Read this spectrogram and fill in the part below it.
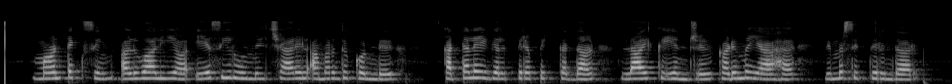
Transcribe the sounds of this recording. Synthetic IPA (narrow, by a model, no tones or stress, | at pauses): maːɳʈɛksɪŋɐɻɯʋaːlɪjaːʔeːsiːɾuːmɪlt͡ʃaːɾɪlʔɐmɐɾnd̪ɯkɔɳɖɯ | kɐʈːɐlɐɪɣɐɭpɪrɐpːɪkːɐðaːnlaːjkɛndrɯkɐɽɯmɐjaːɣɐ | ʋɪmɐɾsɪt̪ːɪɾɯnd̪aːɾ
